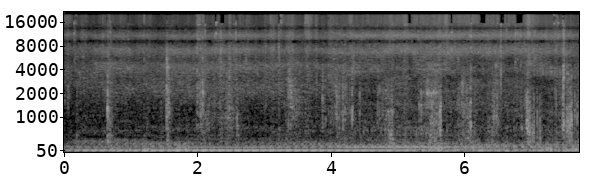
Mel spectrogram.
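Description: A car engine idles steadily through a snowstorm, a low continuous rumble with wind buffeting the microphone throughout and no talk.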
